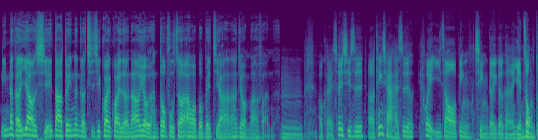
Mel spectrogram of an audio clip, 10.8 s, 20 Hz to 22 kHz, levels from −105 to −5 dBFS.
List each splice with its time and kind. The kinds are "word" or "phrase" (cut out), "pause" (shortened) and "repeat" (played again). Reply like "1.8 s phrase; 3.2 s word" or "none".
7.3 s pause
